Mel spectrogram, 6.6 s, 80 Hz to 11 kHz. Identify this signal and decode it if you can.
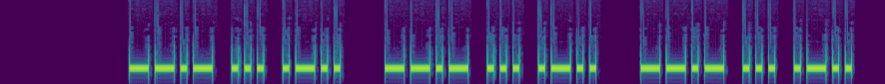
Morse code, heard as a keyed tone, about 25 wpm, 700 Hz. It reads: QSL QSL QSL
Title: Q-Codes Repeated 3x 25wpm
